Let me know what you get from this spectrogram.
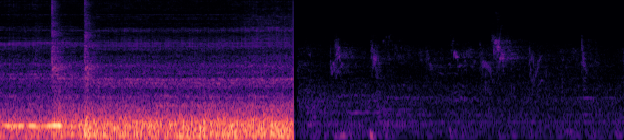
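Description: Gas stove burner going full under a large stockpot just after lighting: a loud, steady low rush with two sharp clicks in it, which cuts off suddenly about two seconds in. After that there are faint bird chirps.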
